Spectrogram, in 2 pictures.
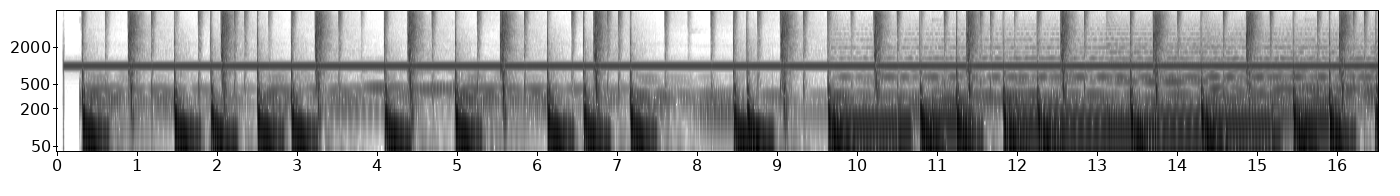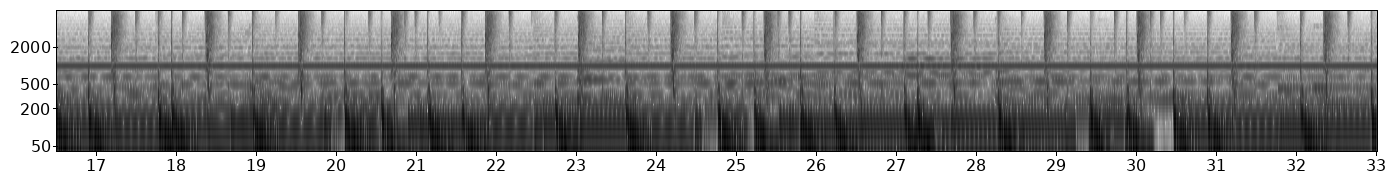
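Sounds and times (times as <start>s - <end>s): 
smooth melody: 0.4s - 33.0s.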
